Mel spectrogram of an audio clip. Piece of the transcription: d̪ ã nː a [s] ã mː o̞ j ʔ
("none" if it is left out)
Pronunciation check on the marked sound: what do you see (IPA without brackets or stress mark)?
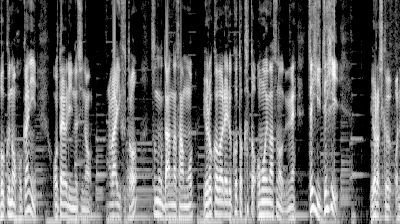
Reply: s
